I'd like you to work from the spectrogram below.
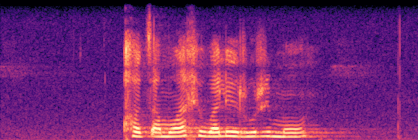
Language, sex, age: Tswana, female, 19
